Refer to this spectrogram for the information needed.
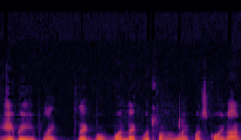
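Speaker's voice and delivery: put-on gentle, delicate, soft tone. Acting out asking a partner what's wrong: imitating a gentle delicate tone. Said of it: "You start losing that delicate touch".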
